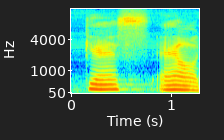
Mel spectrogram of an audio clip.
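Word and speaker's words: כְּסִיל: bebal kalau bebal itu bahasa aslinya itu misalnya seperti itu bacanya kessel gitu artinya do bodoh keras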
